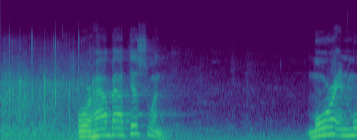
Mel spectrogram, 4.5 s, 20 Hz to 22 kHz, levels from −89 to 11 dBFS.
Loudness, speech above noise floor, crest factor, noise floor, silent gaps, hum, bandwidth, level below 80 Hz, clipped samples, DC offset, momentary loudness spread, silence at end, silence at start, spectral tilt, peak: -22 LUFS; 25 dB; 16 dB; -45 dBFS; none; none; 8.2 kHz; -42 dBFS; under 0.1%; under 0.1%; 18 LU; 0 s; 0 s; -8.5 dB/octave; -8 dBFS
